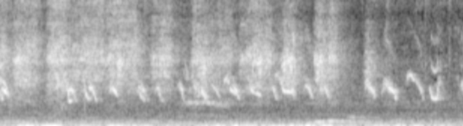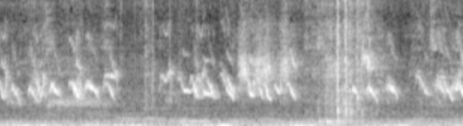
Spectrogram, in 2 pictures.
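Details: Chicks playing on a roof keep up a busy stream of short, high, slightly downslurred peeps from several birds at once. A low hum runs beneath.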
